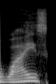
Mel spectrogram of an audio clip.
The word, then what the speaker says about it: Wyze: And what we found was these cool things called the Wise Cams. It's spelled WYZE.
